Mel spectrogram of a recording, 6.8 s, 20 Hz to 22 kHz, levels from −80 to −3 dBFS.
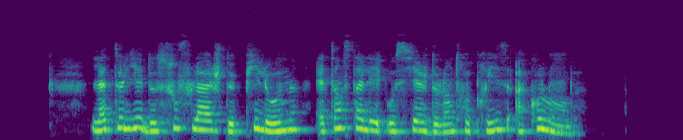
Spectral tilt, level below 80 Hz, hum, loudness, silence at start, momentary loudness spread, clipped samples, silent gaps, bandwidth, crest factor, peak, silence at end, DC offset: -6.5 dB/octave; -60 dBFS; none; -18 LUFS; 0.5 s; 7 LU; under 0.1%; none; 7.4 kHz; 16 dB; -4 dBFS; 1.05 s; under 0.1%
